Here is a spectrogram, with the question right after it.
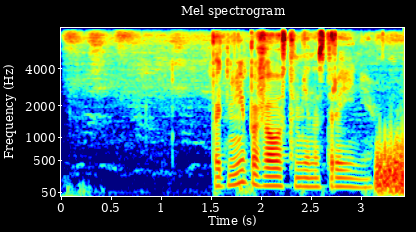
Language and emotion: Russian, neutral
